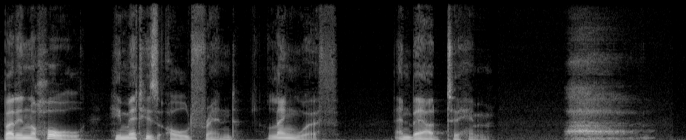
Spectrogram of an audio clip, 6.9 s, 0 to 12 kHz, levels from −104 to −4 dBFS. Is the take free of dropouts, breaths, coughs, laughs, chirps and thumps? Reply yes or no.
no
